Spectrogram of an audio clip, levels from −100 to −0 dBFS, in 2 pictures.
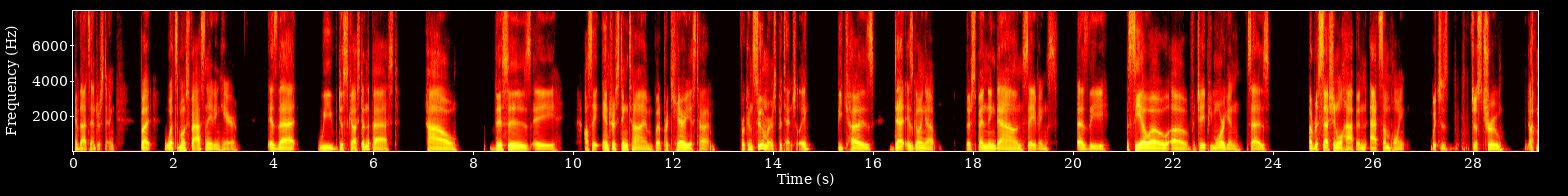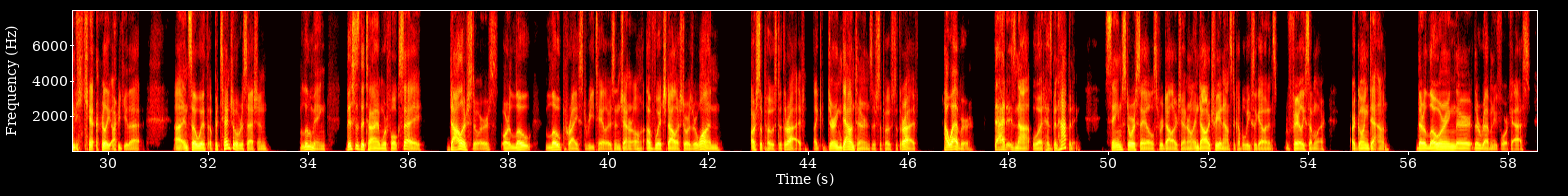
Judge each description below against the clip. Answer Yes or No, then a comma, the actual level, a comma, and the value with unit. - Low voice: Yes, very low, 95 Hz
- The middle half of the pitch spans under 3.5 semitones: No, average, 3.9 semitones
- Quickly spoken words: No, average, 140 wpm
